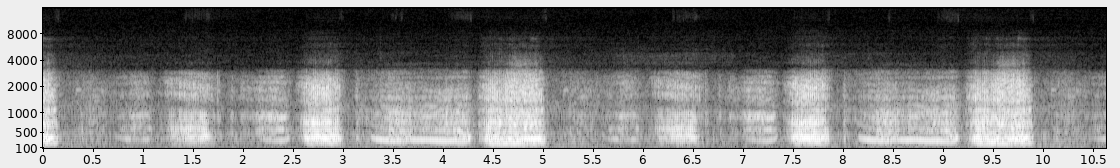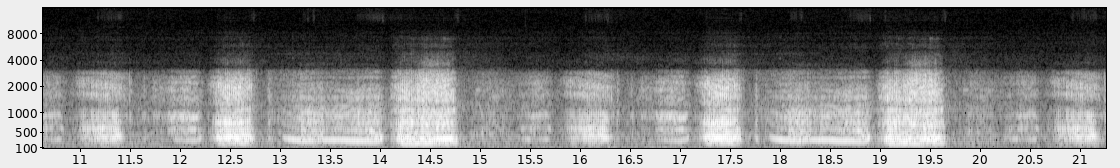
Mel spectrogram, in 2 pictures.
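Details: Black rhinoceros repeating harsh, breathy snort-like blasts mixed with quieter low wavering squeals, a steady rhythm of bursts roughly every one to two seconds.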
